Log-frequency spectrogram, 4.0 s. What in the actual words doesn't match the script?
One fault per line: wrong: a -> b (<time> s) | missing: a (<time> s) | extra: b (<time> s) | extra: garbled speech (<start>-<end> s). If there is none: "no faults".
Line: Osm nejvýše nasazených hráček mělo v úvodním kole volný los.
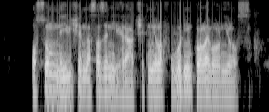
no faults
